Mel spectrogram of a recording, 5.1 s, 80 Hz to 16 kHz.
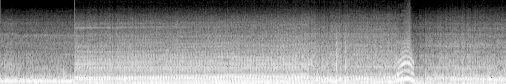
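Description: A 2024 CF Moto 800MT adventure motorcycle engine runs loud and close, holding a steady idle tone before being blipped, with a sharp rev rising and falling about a second before the end.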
